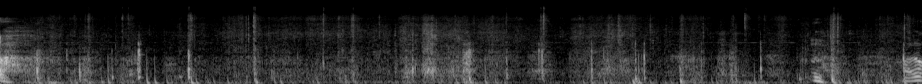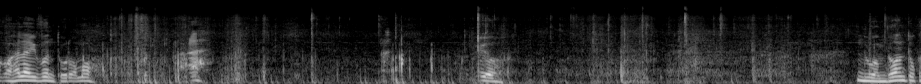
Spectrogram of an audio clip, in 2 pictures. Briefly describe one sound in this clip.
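Footsteps crunch on dry leaves and stones.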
